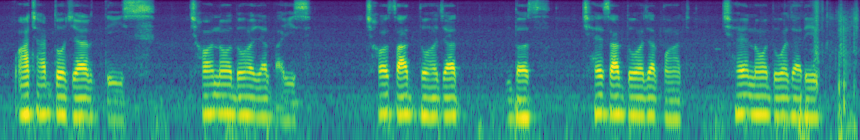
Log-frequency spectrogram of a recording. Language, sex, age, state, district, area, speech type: Hindi, male, 18-30, Uttar Pradesh, Sonbhadra, rural, spontaneous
